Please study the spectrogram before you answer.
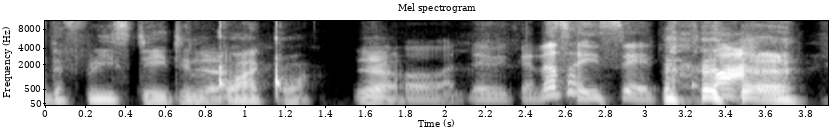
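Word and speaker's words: QwaQwa: Kwakwa. Yeah. Oh, there we go. That's how you say it. Kwah. You hear like, ah.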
